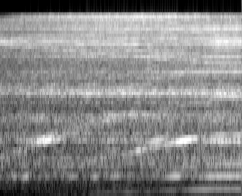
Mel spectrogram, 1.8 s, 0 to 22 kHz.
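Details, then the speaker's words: CNC machine spindle driven by a VFD, spinning up to 10,000 rpm in a noise test against the old router: smooth whir climbing in pitch, no rattle; about 62 dB versus router's 70 dB; normal spindle run. "and that certainly sounds a lot quieter that's a 62 DB the sound definitely is not as harsh as the router sound"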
